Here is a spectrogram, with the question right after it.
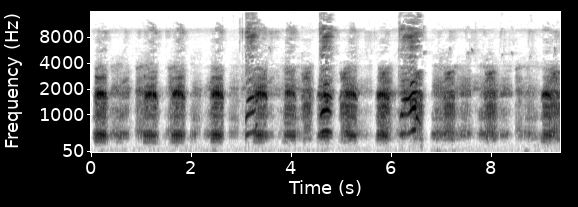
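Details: A yellow frog gives rapid, rasping croaks about twice a second, with a few rising whistled notes between them.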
